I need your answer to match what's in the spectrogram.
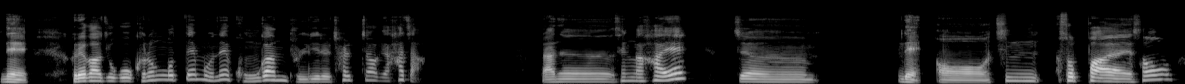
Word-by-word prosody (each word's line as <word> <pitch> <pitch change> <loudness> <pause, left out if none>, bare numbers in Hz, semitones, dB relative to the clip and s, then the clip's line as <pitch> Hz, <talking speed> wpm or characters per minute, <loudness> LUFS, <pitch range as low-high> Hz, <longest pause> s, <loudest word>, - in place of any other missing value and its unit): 네. 115 -4 +4 0.4
그래 150 +2 +8
가지고 160 -1 +3
그런 190 +8 -5
것 215 0 -3
때문에 225 -2 -4
'공간 190 +7 +1
분리를 125 -2 -5
철저하게 195 - -7
하자.' 215 +6 -8 1.2
라는 125 0 -2
생각 170 +6 -5
하에 210 +8 +5 0.5
좀 115 -4 -2 0.8
네 - - +2 0.2
어 100 -2 0
침 165 +2 -6 0.2
'소파에서 175 - +4
155 Hz, 185 characters per minute, -23 LUFS, 120-190 Hz, 1.2 s, 그래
